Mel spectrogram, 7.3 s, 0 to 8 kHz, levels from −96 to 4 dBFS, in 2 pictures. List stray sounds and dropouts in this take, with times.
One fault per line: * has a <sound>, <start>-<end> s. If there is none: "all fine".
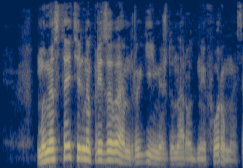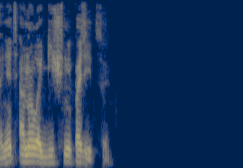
all fine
